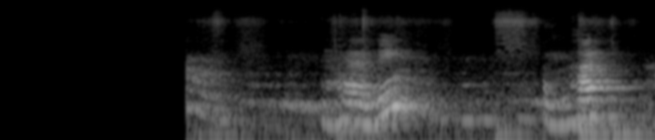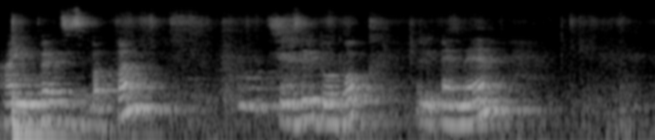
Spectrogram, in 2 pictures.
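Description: Soft fabric rustles as it is smoothed and folded by hand.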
